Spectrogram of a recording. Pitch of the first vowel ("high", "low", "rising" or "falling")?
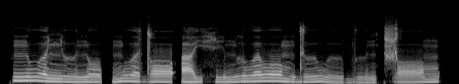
falling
